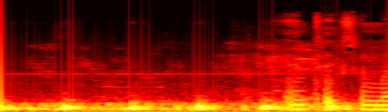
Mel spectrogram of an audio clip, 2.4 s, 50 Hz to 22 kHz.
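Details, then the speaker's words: Woman 34 weeks pregnant in labor and delivery triage with severe pain and pressure, possibly Braxton Hicks. A good, strong fetal heartbeat on the monitor: rhythmic whooshing pulses about 145 a minute, with brief talk at the end. "um 37 is like the term so let's see what she says but she has a very good strong"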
